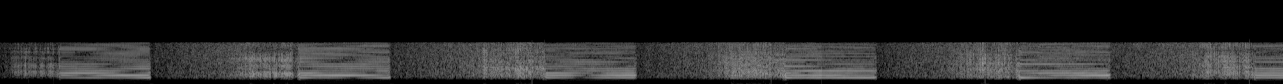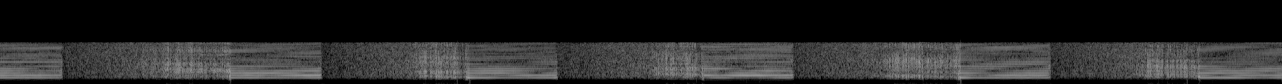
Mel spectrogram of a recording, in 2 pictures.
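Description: Russian shortwave buzzer station signal: a loud, harsh, steady buzz pulsing in regular bursts about every two seconds, with brief gaps between, heard alone over a thin radio hiss.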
